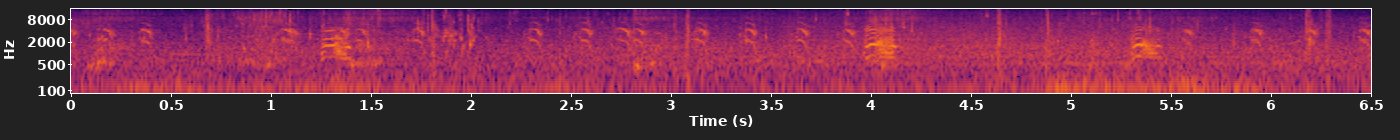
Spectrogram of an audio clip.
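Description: Wetland birds calling: a dense run of short, high calls, with a few louder, lower calls about a second, four seconds and five seconds in.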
